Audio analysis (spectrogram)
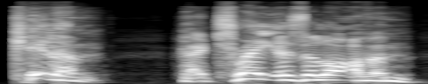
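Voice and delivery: high, emphatic angry outburst; heated burly man. A narrator's reading. Burly man arguing over the royal family, heated. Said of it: "said a burly man with a red face".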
